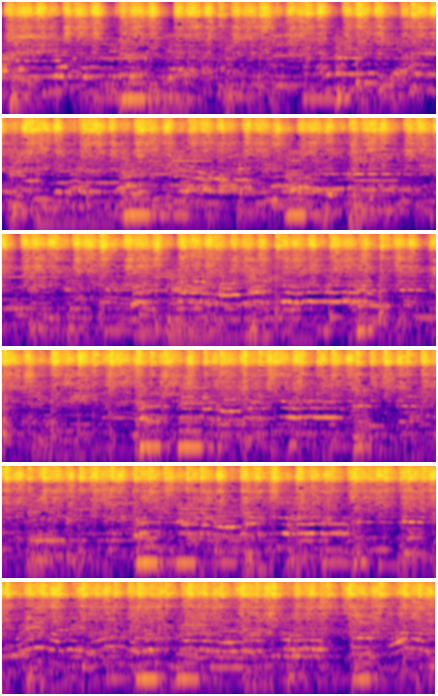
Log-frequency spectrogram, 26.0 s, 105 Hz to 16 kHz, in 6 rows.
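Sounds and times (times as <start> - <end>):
plucked string melody: 0.0 - 26.0
shaker rhythm: 0.0 - 26.0.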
